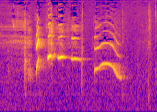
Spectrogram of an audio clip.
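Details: A female Shiba Inu in a kennel gives a run of shrill, whistle-like whines, one drawn out and bending downward at the end.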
